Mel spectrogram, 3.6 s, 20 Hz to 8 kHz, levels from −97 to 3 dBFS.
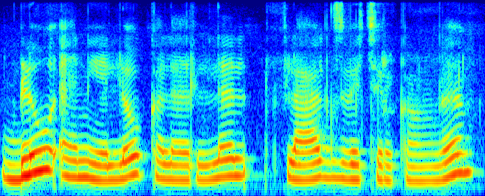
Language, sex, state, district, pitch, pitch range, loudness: Tamil, female, Tamil Nadu, Nilgiris, 200 Hz, 185-230 Hz, -18 LUFS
